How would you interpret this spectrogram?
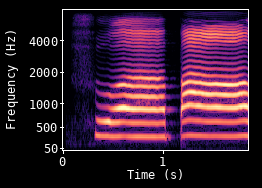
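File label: "shu1bao1", Mandarin Chinese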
